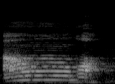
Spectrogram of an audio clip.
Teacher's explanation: Seakan-akan kayak mau ngomong huruf ko tapi nggak jadi. Lidahnya di huruf ko, tapi huruf nun. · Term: ikhfa yang tebal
